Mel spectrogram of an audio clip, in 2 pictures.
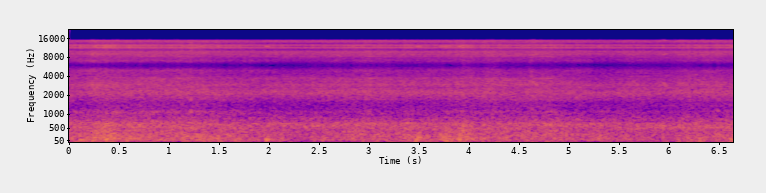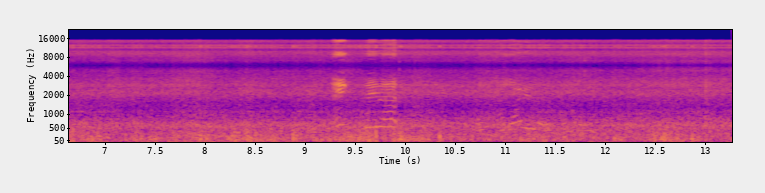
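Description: Wind rushes past a helmet at speed.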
